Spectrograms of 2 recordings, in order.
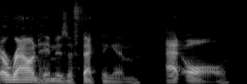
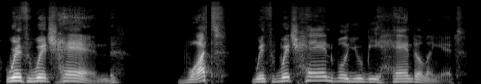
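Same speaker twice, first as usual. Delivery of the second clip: raised, drawn-out mock questioning; pointed challenge; 5 semitones higher, 6 dB louder, slower than usual. Chef challenging the guest who will handle it, pointedly. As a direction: lean slowly on the question, pitched up. Acted challenge in retold scene.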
